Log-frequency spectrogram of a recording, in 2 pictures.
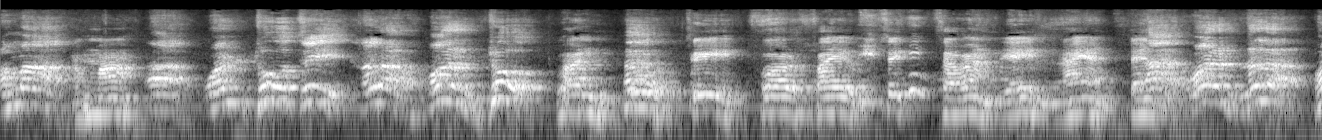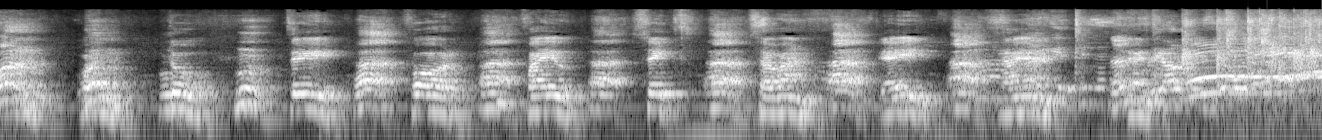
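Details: Patient with puberphonia counting from one to ten in English as a voice therapy drill during a treatment session. Finding: puberphonia during voice therapy drill.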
